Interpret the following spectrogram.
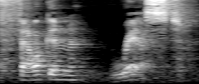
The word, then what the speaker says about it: Falcon Rest: show from the 80s it was called falcon rest not falcon crest but falcon rest uh it was just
